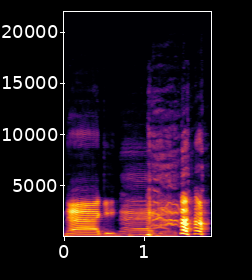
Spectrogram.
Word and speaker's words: Nagy: You said his name wrong. Nagy.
